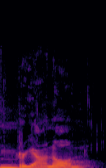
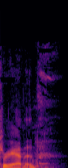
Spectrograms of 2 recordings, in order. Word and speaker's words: Rhiannon: If you are my mother and angry, then it's Rhiannon. But if you're just neutral, then it's Rhiannon.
